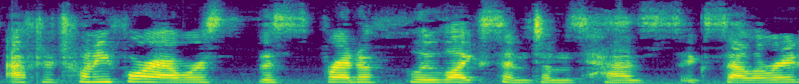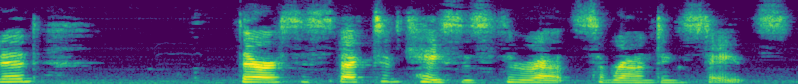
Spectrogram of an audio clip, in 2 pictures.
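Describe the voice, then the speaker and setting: An actress voicing a female radio news anchor reading emergency bulletins in a measured newsreader style. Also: on the high side, steady tone, rough recording. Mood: grave. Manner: measured newsreader delivery, softening into gentle pleas. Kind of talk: scripted news broadcast in a game.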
